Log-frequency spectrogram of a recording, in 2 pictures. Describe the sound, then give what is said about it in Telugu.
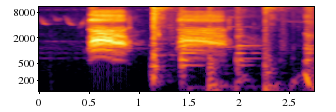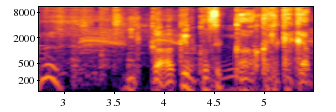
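A crow caws in a couple of harsh, rasping calls, followed by someone talking. “చూడండి అయ్యా, మనం ఎంత insult చేసినా స్టిల్ నాకేదో కమ్యూనికేట్ చేయాలని ఎంత కృషి చేస్తుందో ఈ కాకి. సారీ, ఈ కాకి గారు.”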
